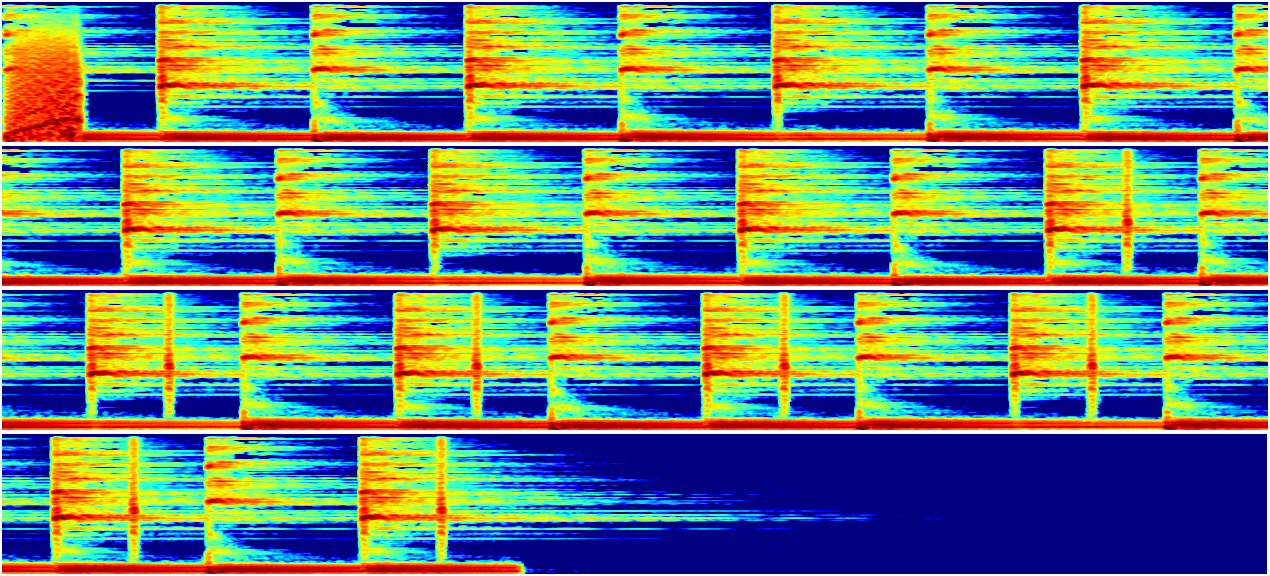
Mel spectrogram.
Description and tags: A song i made in fruity loops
